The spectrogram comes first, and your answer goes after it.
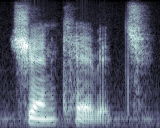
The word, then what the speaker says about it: Sienkiewicz: I'm going to look into how to properly pronounce his name. Maybe if I find it, we'll paste it right here. Sienkiewicz.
